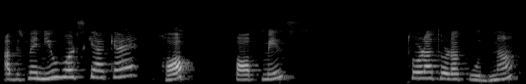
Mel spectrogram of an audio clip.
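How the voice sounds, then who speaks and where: At a moderate pace and with a high voice, a woman teacher patiently goes over a first-grade English lesson for young pupils, using Hindi to explain and repeating English words and letter sounds. There's no echo, and the recording is slightly dull and lo-fi.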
